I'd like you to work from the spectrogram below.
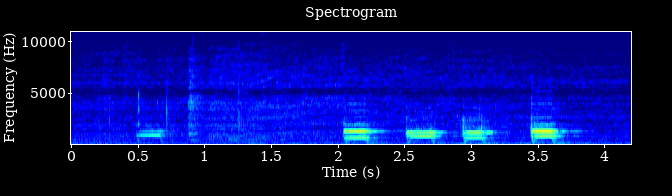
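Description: Telephone keypad dialing tones as a call is placed: two faint early beeps, then four clear, evenly paced tones in quick succession, with no voices.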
